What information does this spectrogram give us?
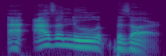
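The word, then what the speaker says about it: Azanulbizar: Azanul Bazaar. Azanul Bazaar. Like two words but smushed together.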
